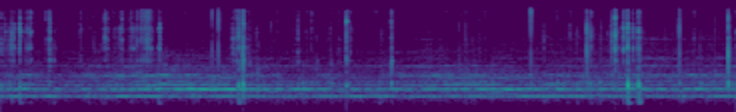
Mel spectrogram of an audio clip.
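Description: Light clicks and taps of plastic toy-truck wheels and press-on metal hubcaps being handled and pushed onto the axles by hand, with sharper clicks about two and a half seconds in and again near the end.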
